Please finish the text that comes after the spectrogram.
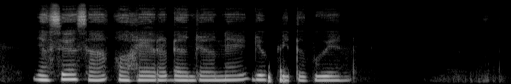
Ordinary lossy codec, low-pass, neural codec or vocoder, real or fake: none; none; codec, 44.1 kHz, 3.4 kbps, Pupu-Codec; fake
